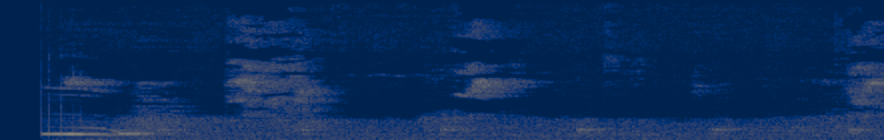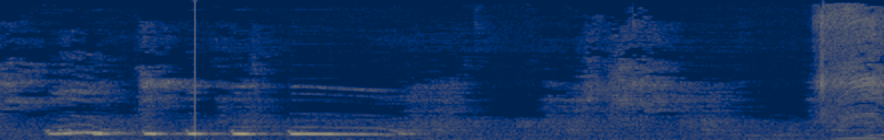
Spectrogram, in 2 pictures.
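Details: Local zebra dove song, used to prompt other birds to sing: faint background at first, then a burst of quick, soft, pulsing coos lasting about a second and a half, followed by a longer drawn note.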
